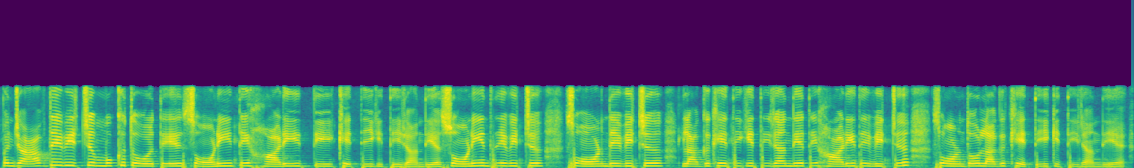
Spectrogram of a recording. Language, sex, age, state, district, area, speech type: Punjabi, female, 30-45, Punjab, Fatehgarh Sahib, urban, spontaneous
